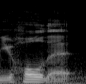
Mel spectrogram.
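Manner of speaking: ordinary talk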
